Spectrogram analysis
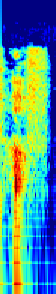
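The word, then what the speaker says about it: Hough: Dennis what's his name h o u g h pronounced Huff he's Iris Cobb's son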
